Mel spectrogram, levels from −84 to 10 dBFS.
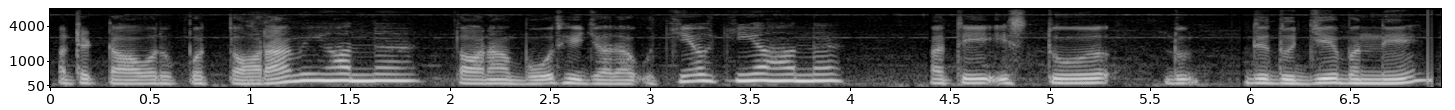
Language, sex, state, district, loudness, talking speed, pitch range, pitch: Punjabi, male, Punjab, Kapurthala, -14 LUFS, 165 wpm, 145-235 Hz, 155 Hz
